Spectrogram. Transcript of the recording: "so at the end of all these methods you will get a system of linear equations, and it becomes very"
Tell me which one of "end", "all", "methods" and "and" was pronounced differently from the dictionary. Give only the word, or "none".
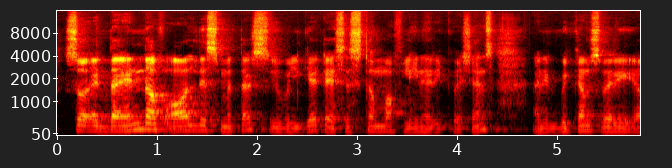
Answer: methods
